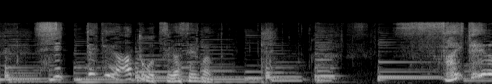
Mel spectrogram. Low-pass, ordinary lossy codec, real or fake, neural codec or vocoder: 7.2 kHz; none; real; none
